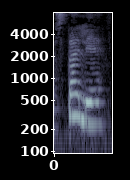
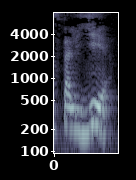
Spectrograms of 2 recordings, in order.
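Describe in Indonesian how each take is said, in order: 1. Suku kata terakhir diucapkan dengan 'e' biasa. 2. Suku kata terakhir diucapkan dengan bunyi 'ye'. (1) "pengucapannya E aja" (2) "bukan столье"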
